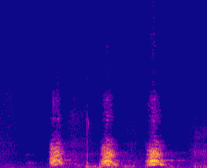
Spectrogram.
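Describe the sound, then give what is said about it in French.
A dog barks three times in a steady rhythm, each bark short and fairly loud, with quiet background noise between them; a real dog greeting visitors at the ticket window of a dog cemetery. “Au guichet, un chien en chair en os vous souhaite la bienvenue.”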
